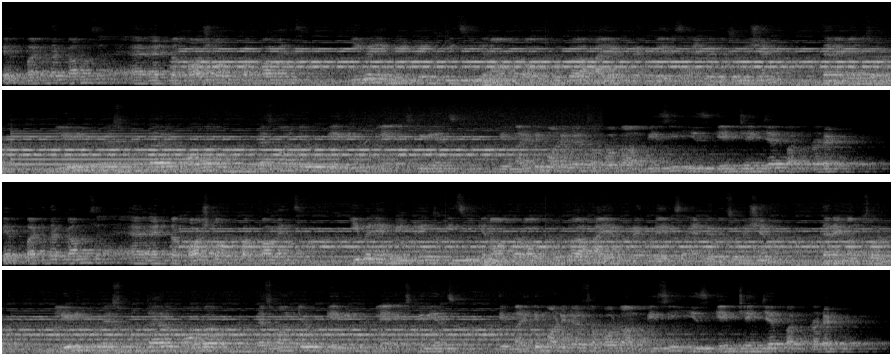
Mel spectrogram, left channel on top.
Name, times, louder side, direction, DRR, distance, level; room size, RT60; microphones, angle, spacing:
voice 1, 0.0-7.8 8.2-8.9 9.4-11.1 11.4-13.4 13.8-17.2, right 1 dB, 75° right, 0 dB, 1.5 m, -28 dB
sound 1, 1.7-16.6, left 2 dB, 20° right, 1.8 m, -28 dB
sound 2, 4.6-11.4, equal, 55° right, 1.7 m, -35 dB
sound 3, 8.4-14.9, left 7 dB, 70° left, 0.4 m, -35 dB
10.5 x 5.0 x 4.1 m, 1.5 s
head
